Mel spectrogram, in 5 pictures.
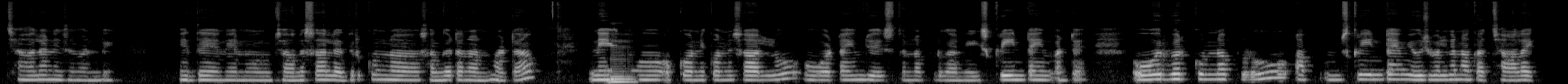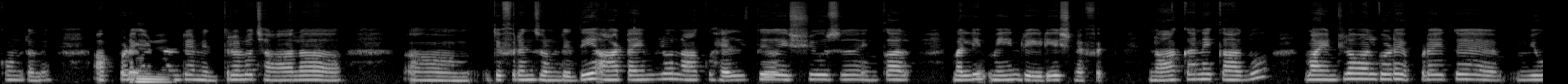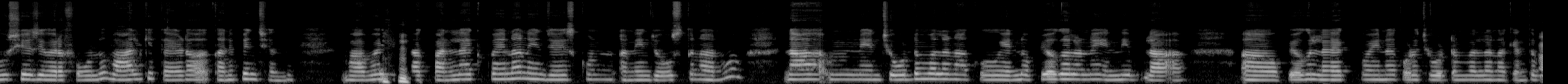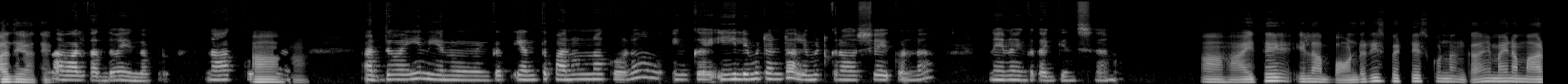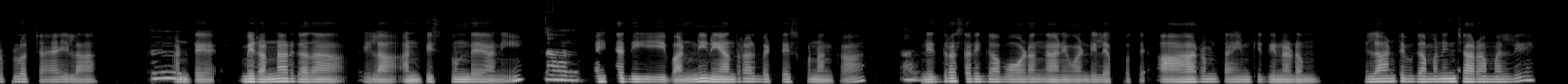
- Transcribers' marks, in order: static; in English: "ఓవర్ టైమ్"; in English: "స్క్రీన్ టైమ్"; in English: "ఓవర్ వర్క్"; in English: "స్క్రీన్ టైమ్ యూజువల్‌గా"; in English: "డిఫరెన్స్"; in English: "మెయిన్ రేడియేషన్ ఎఫెక్ట్"; in English: "యూజ్"; giggle; distorted speech; in English: "లిమిట్"; in English: "లిమిట్ క్రాస్"; in English: "బౌండరీస్"; other background noise
- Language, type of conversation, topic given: Telugu, podcast, మీ ఇంట్లో సాంకేతిక పరికరాలు వాడని ప్రాంతాన్ని ఏర్పాటు చేస్తే కుటుంబ సభ్యుల మధ్య దూరం ఎలా మారుతుంది?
